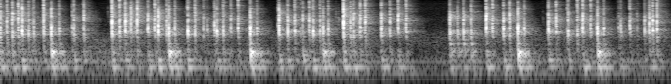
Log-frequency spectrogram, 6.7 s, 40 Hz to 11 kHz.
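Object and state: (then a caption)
Plastic mechanical keyboard being typed on. Both hands type fast with their fingertips on a full-size Varmilo VBS108 Chinese-style mechanical keyboard with Kailh ask crane switches and plastic keycaps, resting on a pink desk mat. Rapid bursts of short, bright, crisp clacks with very little ring and almost no low end are broken by brief pauses, the longest near the four-second mark.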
